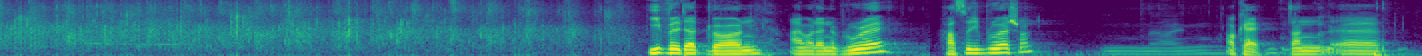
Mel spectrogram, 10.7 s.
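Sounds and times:
audience applause: 0.0s - 4.8s
speech: 4.8s - 7.9s, 9.2s - 10.6s.

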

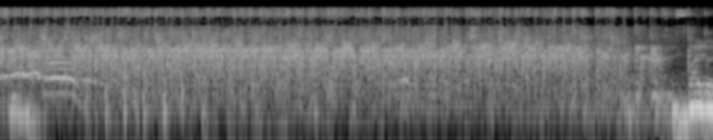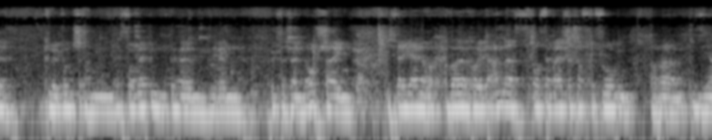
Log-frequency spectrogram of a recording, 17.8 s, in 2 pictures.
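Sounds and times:
audience applause: 0.0s - 8.4s
speech: 9.9s - 17.8s.

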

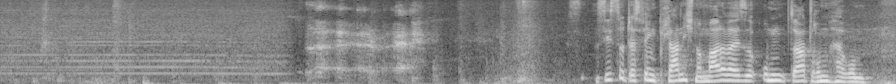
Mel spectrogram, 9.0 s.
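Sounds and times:
robot vacuum cleaner starting up: 0.0s - 3.0s
speech: 6.0s - 8.8s.

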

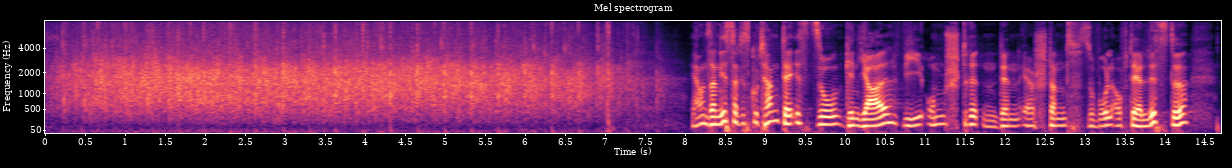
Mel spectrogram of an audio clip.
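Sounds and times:
audience applause: 0.0s - 7.9s
speech: 8.1s - 14.6s.

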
